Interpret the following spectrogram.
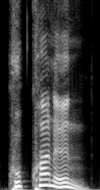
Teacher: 국화는 국화가 아니라 국화로 발음하는데 이때 키읔의 정체를 분석해보면 국의 종성 기역과 화의 초성 히읗이 만나 축약된 것임을 알 수 있어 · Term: 자음 축약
